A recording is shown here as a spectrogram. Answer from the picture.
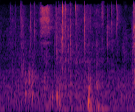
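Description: Dry cereal pieces dropping into a bowl as the box is tipped, heard as a scattering of faint, light clicks.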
